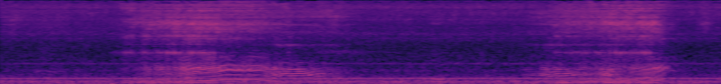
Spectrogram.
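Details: Adult female open-mouth snoring, audio only: two long, rough, rattling snores on breathing in over a steady background hum.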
